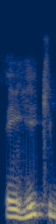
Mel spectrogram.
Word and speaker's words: Henrique: My name is Henrique. It's a crazy name to be spoken in the English language. I know that. The R makes no sense in the way we pronounce here.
